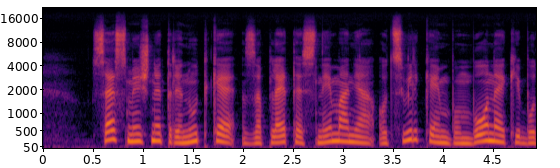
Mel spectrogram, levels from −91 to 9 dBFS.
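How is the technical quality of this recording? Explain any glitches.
No glitches or technical faults can be heard here.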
